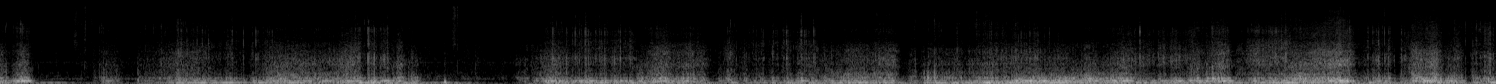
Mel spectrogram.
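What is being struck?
Foam microphone windscreen.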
